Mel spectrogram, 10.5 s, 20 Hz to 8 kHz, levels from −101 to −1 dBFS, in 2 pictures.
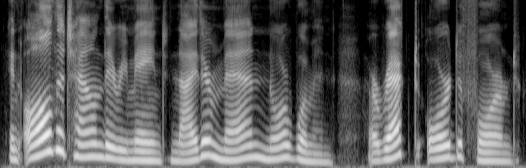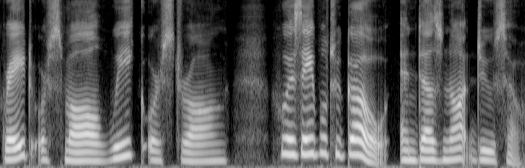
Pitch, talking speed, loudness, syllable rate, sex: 190 Hz, 165 wpm, -19 LUFS, 4.1 syllables/s, female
